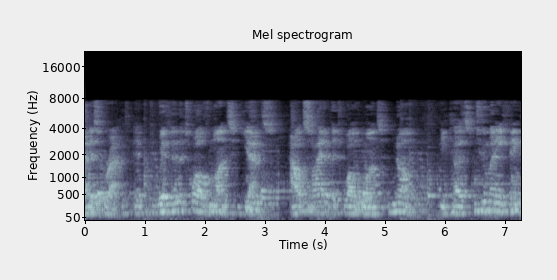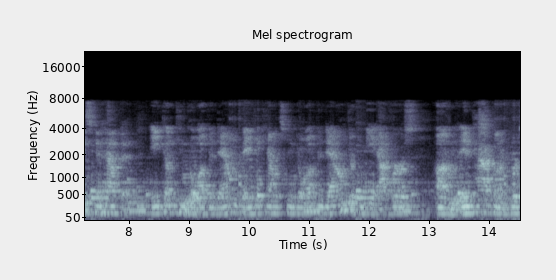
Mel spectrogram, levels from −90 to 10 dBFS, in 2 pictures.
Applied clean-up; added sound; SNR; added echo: neural separator model SepFormer DNS4.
